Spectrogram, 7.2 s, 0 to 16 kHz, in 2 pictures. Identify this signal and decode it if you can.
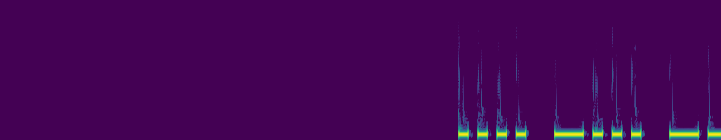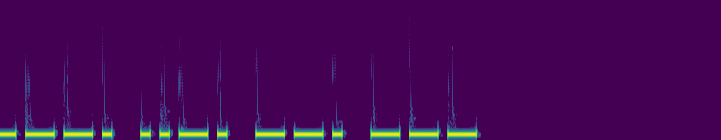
Morse code, heard as a keyed tone, about 25 wpm, 700 Hz. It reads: HB9FGO
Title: DXCC-100 Call Signs - 6 Characters - Repeated 2x - 25wpm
